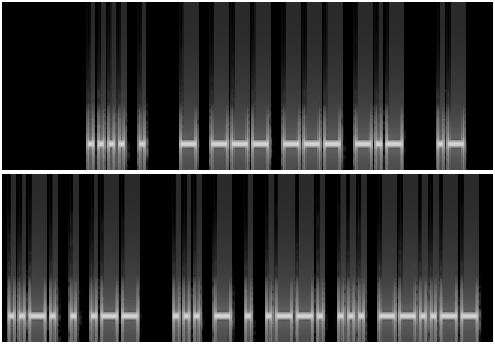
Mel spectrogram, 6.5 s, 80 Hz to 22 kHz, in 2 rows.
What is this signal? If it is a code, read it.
Morse code, heard as a keyed tone, about 34 wpm, 700 Hz. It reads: HE TOOK A FEW STEPS,
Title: A Sound Of Thunder 35wpm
